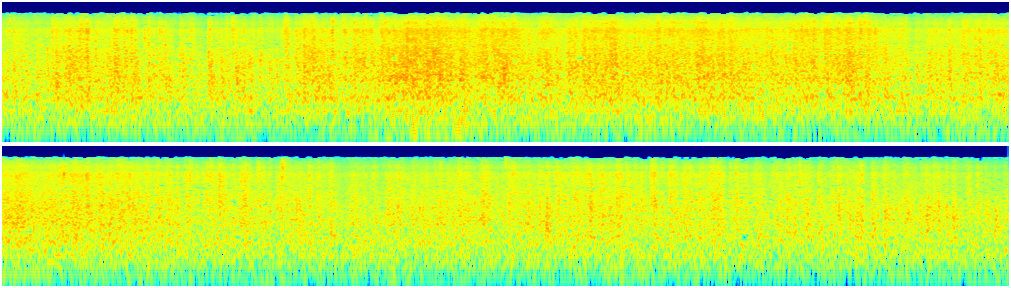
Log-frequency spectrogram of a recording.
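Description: Heavy rain falling steadily as a dense hiss of drops, swelling a little from about three to nine seconds in.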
